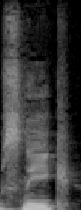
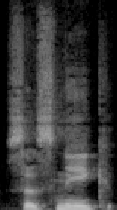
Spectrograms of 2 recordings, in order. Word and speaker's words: Snyk: ago, Brian Vermeer from Sneak. I just learned it's actually pronounced Sneak. All right. And they're also in the security space, but from my understanding, ARMO is slightly different. So Sneak mostly looks at like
